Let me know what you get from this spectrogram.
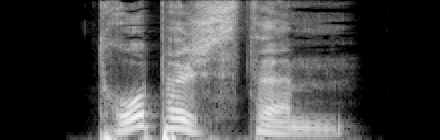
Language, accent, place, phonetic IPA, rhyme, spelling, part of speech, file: German, Germany, Berlin, [ˈtʁoːpɪʃstəm], -oːpɪʃstəm, tropischstem, adjective, De-tropischstem.ogg
- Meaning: strong dative masculine/neuter singular superlative degree of tropisch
